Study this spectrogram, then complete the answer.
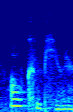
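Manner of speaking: a sigh at the laptop, whispered; exasperated whisper. Real, not acted. Speaker whispering at her misbehaving laptop, exasperated. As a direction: whisper it under your breath, exasperated. Tech fails on stage.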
